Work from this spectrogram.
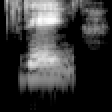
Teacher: n is soft at the end so to say it you need to lift up your tongue a little bit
